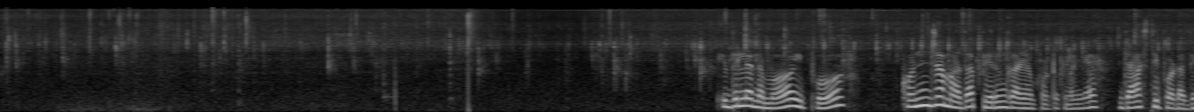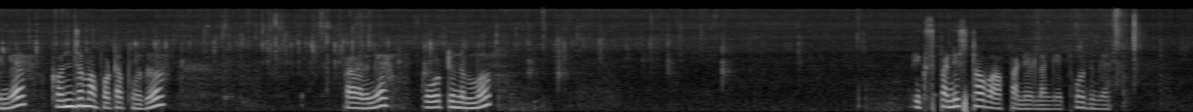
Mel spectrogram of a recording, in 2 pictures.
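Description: Food sizzles gently in a pan.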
